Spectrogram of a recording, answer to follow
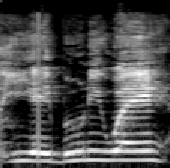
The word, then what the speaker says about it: Iyiegbuniwe: So you look at your inside backers, Danny T, Roquan Smith, Joel Iyiegbuniwe.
